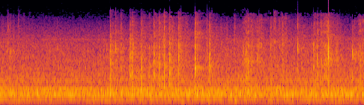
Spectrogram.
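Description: A utility knife blade slices and scrapes through a solid yellow-green bar of soap held in the hand. A steady, muffled hiss runs throughout. From about two seconds in, it breaks into a quick flurry of crisp, bright clicks and dry scraping cuts.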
